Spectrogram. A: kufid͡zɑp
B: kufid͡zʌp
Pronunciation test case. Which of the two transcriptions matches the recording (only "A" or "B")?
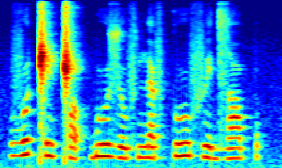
A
